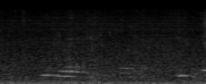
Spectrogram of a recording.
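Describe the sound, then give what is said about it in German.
A steady low rumble and rushing wash of water as a large tourist excursion ship passes on a river while an announcement is made, with faint, indistinct voices drifting in over the noise. “Oh, jetzt hört man es vielleicht rauschen. Oh, und da wird auch gerade was durchgegeben. Oh, das ist, ein die großes, Edelweiß. Großes touri Ein Freizeitschiff.”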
